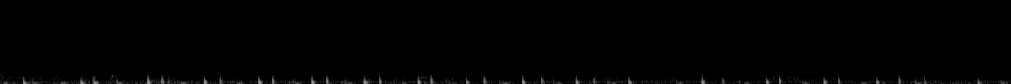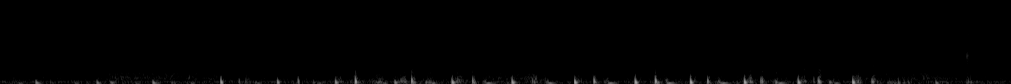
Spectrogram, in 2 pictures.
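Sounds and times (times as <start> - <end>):
soft low puffs: 0.0 - 20.2
steady low hum: 0.0 - 20.2.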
